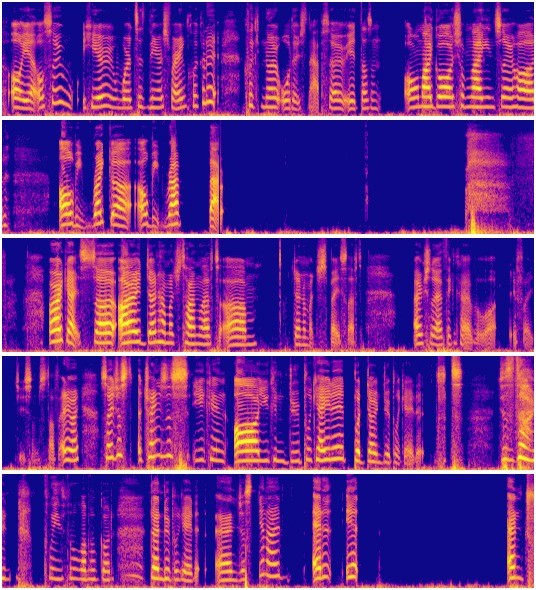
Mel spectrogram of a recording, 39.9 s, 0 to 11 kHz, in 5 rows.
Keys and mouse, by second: 1.9-6.5 middle drag, 11.1 \, 20.1 g, 21.8 r, 22.9 g, 26.6 r, 28.1 shift+d, 29.2 ctrl+z, 36.0 KP_0, 37.0 alt+a, 39.5 alt+a.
